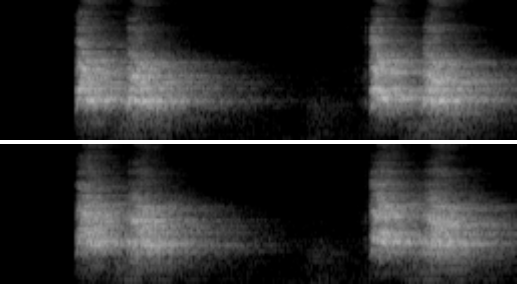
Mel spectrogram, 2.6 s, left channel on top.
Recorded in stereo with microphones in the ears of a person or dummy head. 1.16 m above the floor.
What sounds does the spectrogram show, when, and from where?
0.4 s a dog barking: 25° left (ahead or behind), 3.5 m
